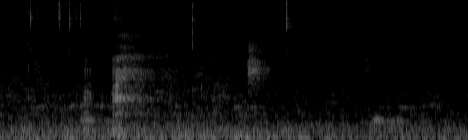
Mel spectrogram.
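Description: Faint scattered clicks, with a short rustle about a second in, from a hand turning the potentiometer knob on a hand-built phase-control fan-speed circuit board.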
